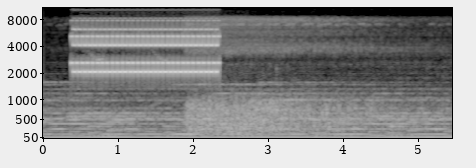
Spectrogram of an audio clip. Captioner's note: cellular phone ringing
